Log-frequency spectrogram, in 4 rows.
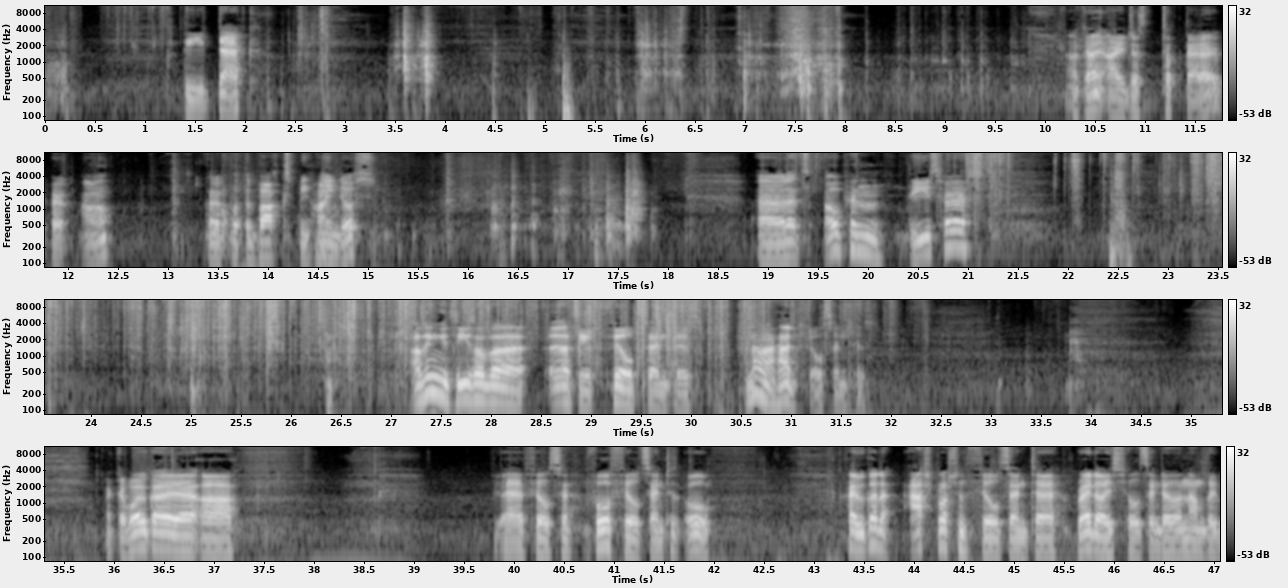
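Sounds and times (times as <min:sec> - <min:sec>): plastic wrapping crinkling: 0:00.6 - 0:01.4, 0:02.4 - 0:02.9, 0:19.1 - 0:32.4
cardboard rustle: 0:20.9 - 0:32.3.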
